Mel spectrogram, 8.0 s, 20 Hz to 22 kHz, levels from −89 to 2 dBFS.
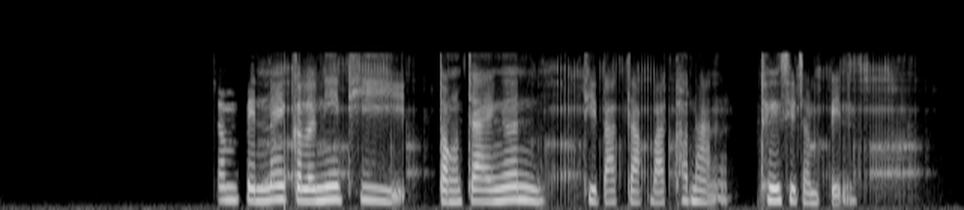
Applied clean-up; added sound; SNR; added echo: neural diffusion model UNIVERSE++.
